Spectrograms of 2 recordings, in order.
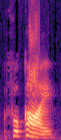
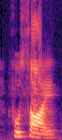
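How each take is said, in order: First: Foci in British English, said FOH-kye with a hard k; British pronunciation. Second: Foci spoken the American way, FOH-sye with an s-sound instead of k; American pronunciation. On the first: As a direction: foci spoken the British way, FOH-kye ending in a k-sound and "eye". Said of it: "In British English, we pronounce its plural as". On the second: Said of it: "but in American English ... pronounced as foci". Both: Shown as a demonstration.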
